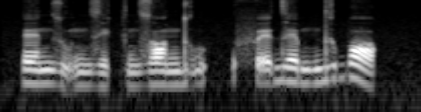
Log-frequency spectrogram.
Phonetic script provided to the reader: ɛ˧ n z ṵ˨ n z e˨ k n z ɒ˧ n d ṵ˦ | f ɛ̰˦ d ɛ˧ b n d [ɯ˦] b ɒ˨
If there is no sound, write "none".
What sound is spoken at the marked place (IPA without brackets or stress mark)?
ɯ˦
